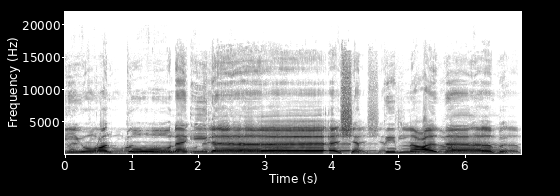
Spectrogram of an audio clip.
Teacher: یردون الی، اس کے اوپر چھوٹی مد ہے، حروف مدہ الگ ہے، اور اشدی کے شروع میں حمزہ الگ لفظ کے شروع میں ہے، چھوٹی مد ہے، 4 سیکنڈ تک لمبا کیجیے گا، اسے مد منفصل کہتے ہیں. اشد العذاب، آخر میں با ہے تو با کو آپ کیا کر دیجیے گا، ساکن کر دیجیے گا، یہاں وقف آپ کر سکتے ہیں.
